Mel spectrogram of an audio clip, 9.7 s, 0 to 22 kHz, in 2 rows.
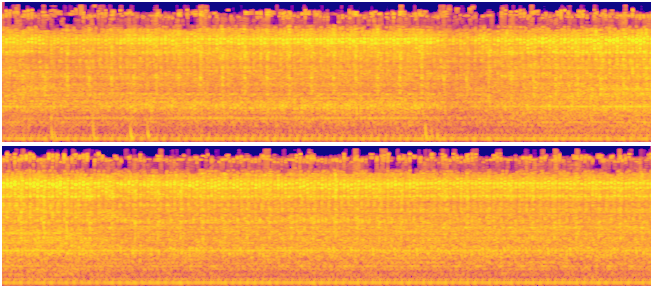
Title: S55 Cold Start Ticking Noise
